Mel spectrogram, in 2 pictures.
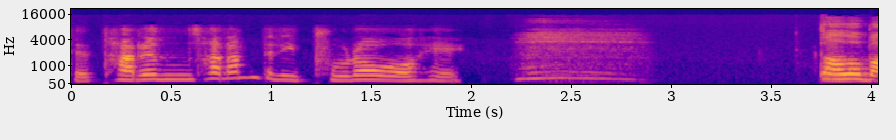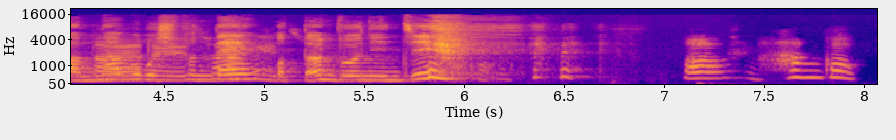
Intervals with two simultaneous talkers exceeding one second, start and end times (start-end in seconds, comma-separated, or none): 3.7-5.5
